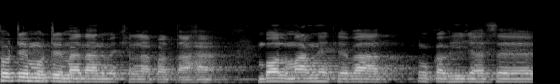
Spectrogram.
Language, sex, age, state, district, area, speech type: Hindi, male, 30-45, Bihar, Samastipur, rural, spontaneous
